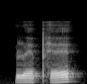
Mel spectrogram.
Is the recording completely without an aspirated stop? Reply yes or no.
no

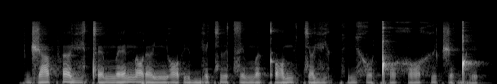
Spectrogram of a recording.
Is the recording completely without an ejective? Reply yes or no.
no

